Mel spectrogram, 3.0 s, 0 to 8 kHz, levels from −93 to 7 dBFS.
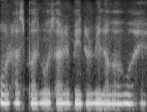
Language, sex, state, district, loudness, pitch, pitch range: Hindi, female, Arunachal Pradesh, Papum Pare, -13 LUFS, 245 Hz, 240-250 Hz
